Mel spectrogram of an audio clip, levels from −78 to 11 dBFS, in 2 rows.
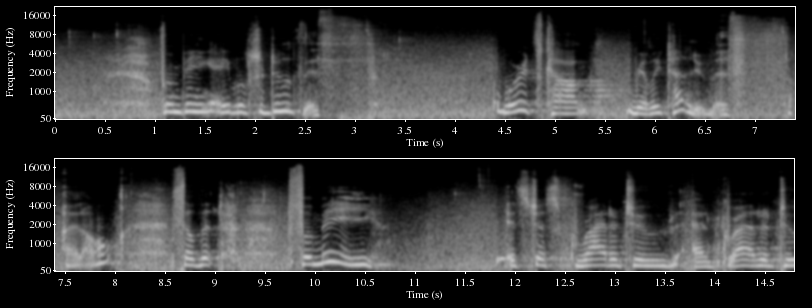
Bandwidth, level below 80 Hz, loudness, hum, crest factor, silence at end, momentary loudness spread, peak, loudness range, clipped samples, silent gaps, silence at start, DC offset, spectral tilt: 16.5 kHz; -36 dBFS; -13 LUFS; none; 12 dB; 0 s; 10 LU; 0 dBFS; 2 LU; under 0.1%; none; 0 s; under 0.1%; -5 dB/octave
